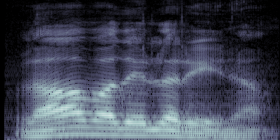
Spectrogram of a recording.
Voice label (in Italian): "ava della rena", crespinese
